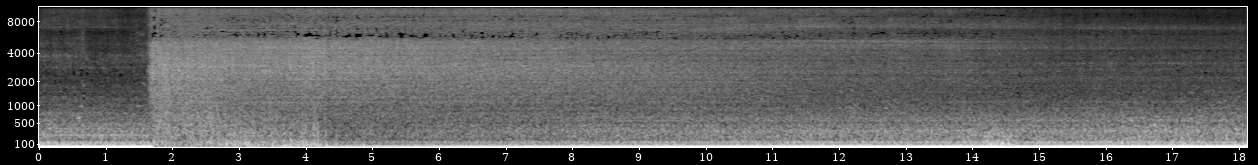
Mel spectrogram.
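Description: A drilling rig engine runs with a loud, steady drone.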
